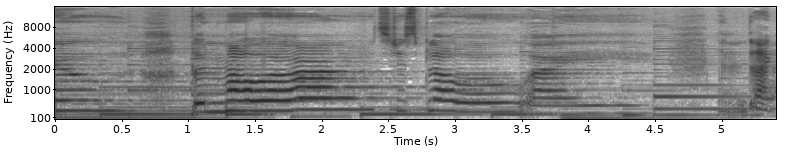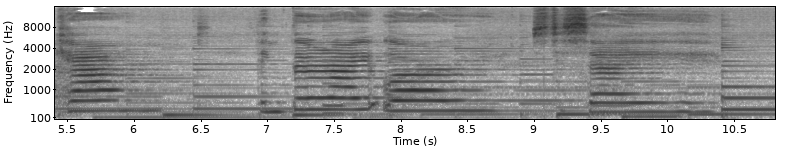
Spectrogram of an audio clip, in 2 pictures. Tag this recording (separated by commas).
Music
